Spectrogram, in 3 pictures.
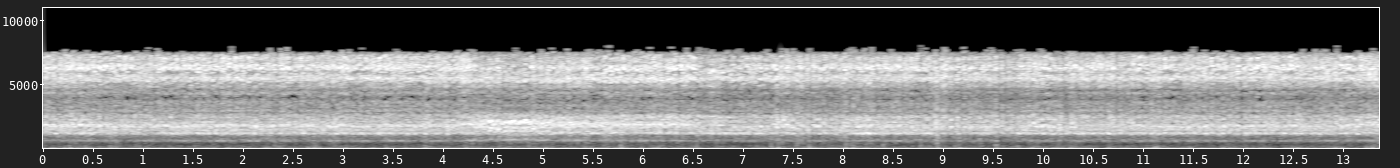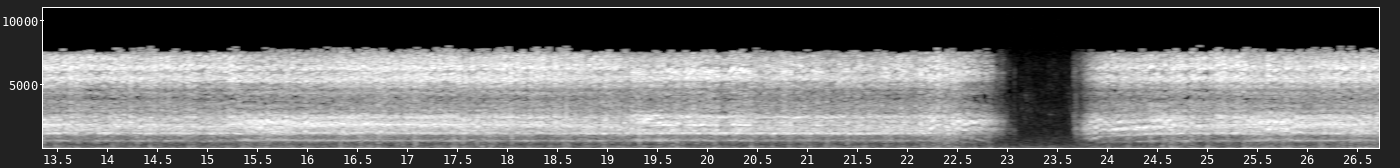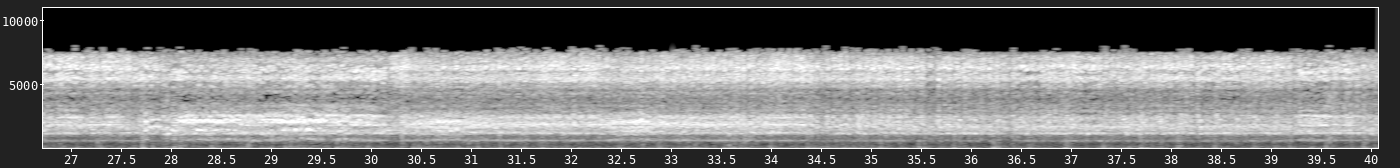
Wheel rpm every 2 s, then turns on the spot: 160, 160, 160, 160, 160, 160, 160, 160, 160, 160, 160, 70, 140, 160, 160, 160, 160, 160, 160, 160.
none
